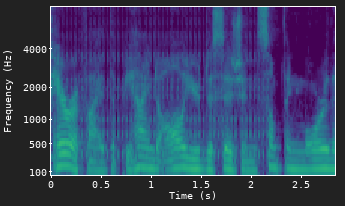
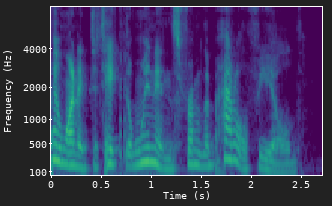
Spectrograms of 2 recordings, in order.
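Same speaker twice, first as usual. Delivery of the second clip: put-on old grandmother voice, high-pitched; 5 semitones higher than usual. A player speaking as the grandma character in the game, in a grandma impression. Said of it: "Good Grandma impression".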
